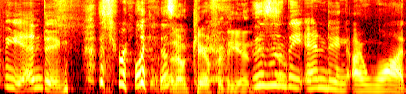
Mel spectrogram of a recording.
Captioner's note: laughter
